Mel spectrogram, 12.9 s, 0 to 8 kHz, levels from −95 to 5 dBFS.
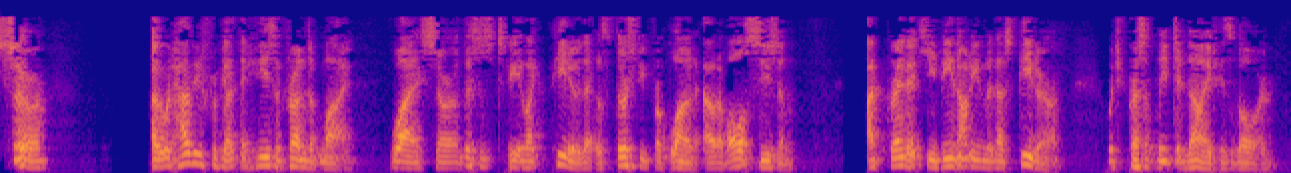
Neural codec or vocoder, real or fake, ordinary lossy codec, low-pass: codec, 16 kHz, 1 kbps, FunCodec, trained on Chinese and English, 50 frames a second; fake; MP3, 24 kbps; 7.2 kHz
